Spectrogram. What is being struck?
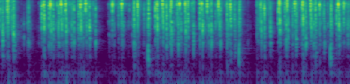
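Plastic mechanical keyboard.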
